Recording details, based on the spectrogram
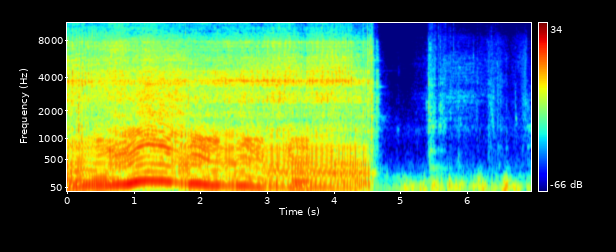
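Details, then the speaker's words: Mantis tiller two-stroke bought at an estate sale, fuel system cleaned, choke on: high buzzing engine surges and hunts, then cuts out, starving for fuel because the carburettor high-speed screw is at its limiter stop; lean running. "It's starving for fuel, and I can't reach in it anymore because the high speed is all the way at the end of its stop."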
